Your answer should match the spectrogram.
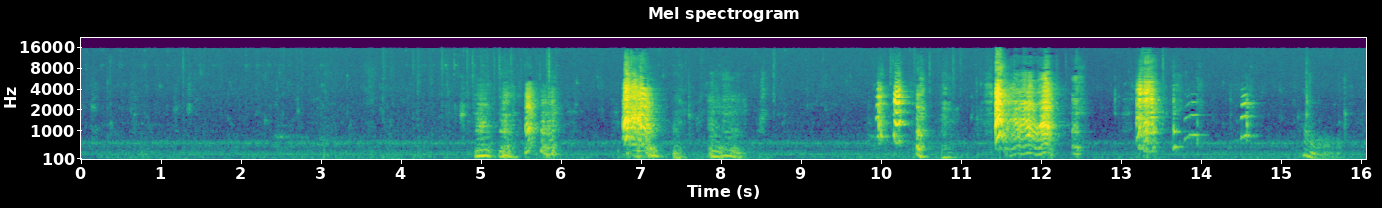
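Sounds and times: puppy barking and yipping: 5.0s - 6.0s, 6.8s - 7.3s, 9.9s - 10.6s, 11.4s - 12.6s, 13.2s - 14.8s.

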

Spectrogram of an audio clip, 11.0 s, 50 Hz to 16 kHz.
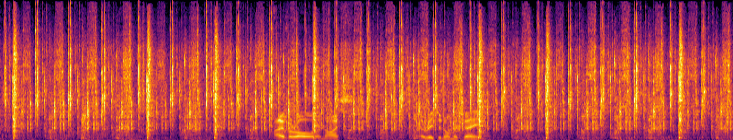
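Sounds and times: stationary engine running: 0.0s - 11.0s.

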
